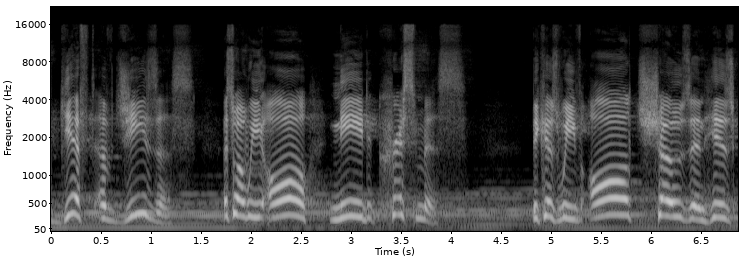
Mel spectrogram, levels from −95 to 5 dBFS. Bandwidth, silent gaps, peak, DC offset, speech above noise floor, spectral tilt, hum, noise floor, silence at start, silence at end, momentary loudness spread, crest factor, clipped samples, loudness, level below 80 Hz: 16 kHz; none; -10 dBFS; under 0.1%; 23 dB; -3.5 dB/octave; none; -50 dBFS; 0 s; 0 s; 13 LU; 18 dB; under 0.1%; -26 LUFS; -60 dBFS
